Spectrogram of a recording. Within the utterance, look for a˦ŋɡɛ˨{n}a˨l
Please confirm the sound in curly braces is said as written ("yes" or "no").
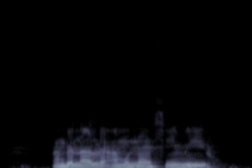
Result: yes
